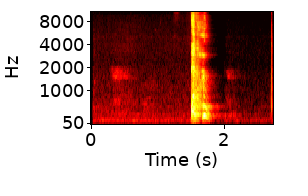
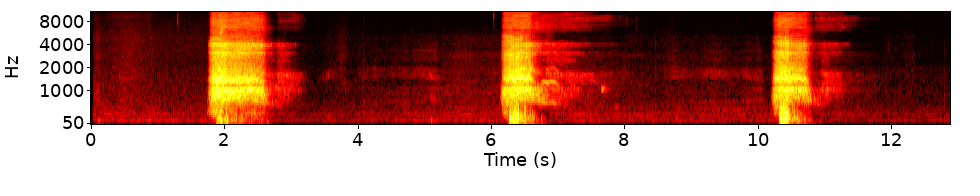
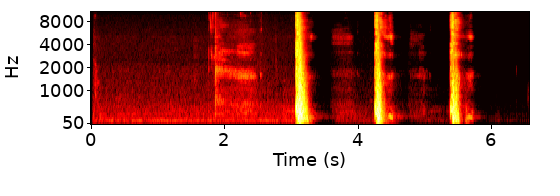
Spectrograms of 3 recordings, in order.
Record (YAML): cough_length: 2.7 s
cough_amplitude: 32768
cough_signal_mean_std_ratio: 0.21
exhalation_length: 12.9 s
exhalation_amplitude: 26579
exhalation_signal_mean_std_ratio: 0.3
three_cough_length: 6.6 s
three_cough_amplitude: 32768
three_cough_signal_mean_std_ratio: 0.19
survey_phase: beta (2021-08-13 to 2022-03-07)
age: 45-64
gender: Female
wearing_mask: 'No'
symptom_none: true
smoker_status: Never smoked
respiratory_condition_asthma: false
respiratory_condition_other: false
recruitment_source: REACT
submission_delay: 1 day
covid_test_result: Negative
covid_test_method: RT-qPCR
influenza_a_test_result: Negative
influenza_b_test_result: Negative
